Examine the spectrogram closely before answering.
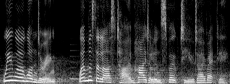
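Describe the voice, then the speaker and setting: A woman voicing a composed, grave female sage in a fantasy video game, with formal, deliberate and exacting speech. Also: medium pitch, sing-song, faint music behind, lightly acted. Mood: grave, probing.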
